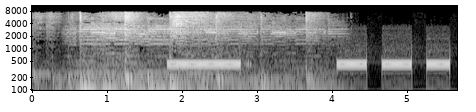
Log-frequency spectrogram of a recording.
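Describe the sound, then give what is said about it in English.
A telephone call to a 24-hour locksmith in London: a steady tone sounds over background noise, then three clear, evenly spaced ringing bursts follow. “Let's call London, England. Let's call this 24-hour locksmith.”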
